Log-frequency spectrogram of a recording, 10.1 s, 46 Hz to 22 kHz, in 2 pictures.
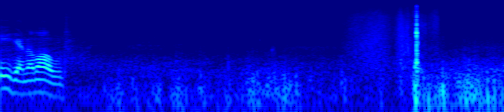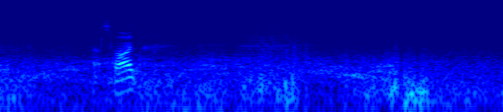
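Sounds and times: wind on microphone: 0.0s - 10.0s
golf club striking ball: 4.0s - 4.5s.

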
